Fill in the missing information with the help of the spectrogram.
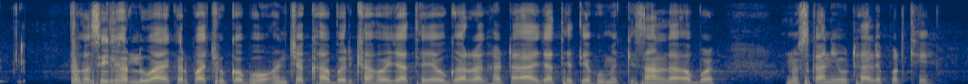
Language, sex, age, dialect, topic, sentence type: Chhattisgarhi, male, 25-30, Northern/Bhandar, agriculture, statement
